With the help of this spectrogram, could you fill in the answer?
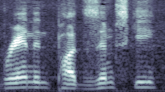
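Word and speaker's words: Brandin Podziemski: And how do you pronounce it? Brandon Podzimski? – Yes.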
